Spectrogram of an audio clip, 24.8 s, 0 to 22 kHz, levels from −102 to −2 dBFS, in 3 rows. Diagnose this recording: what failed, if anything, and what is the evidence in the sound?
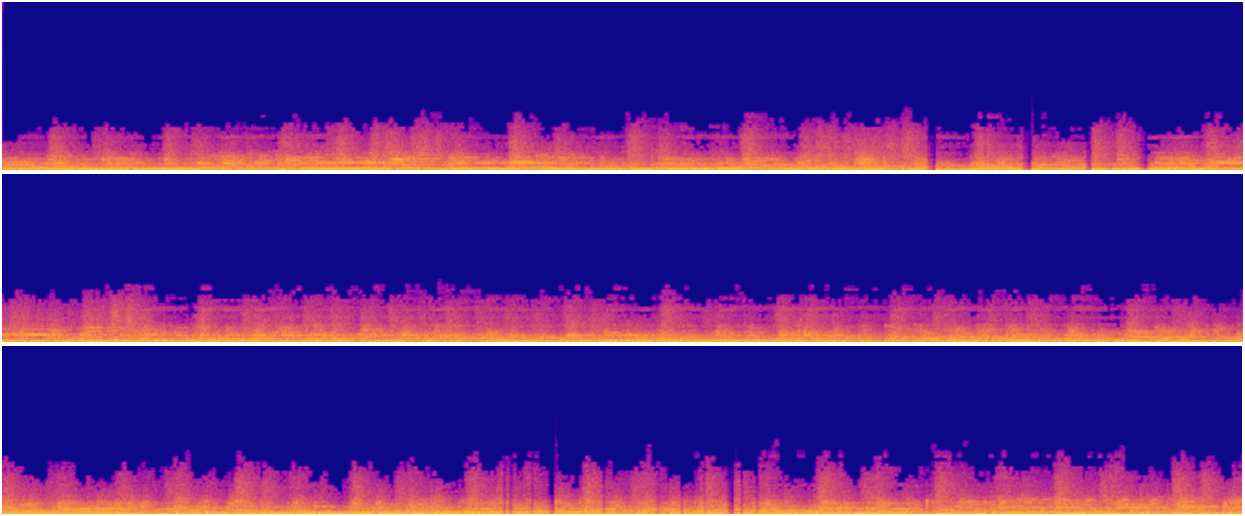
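The fault is in the network stage: repeated packet loss, heard as a robotic sound from 6.15 to 7.65 s and again from 19.87 to 21.60 s. Each stretch turns choppy, with holes up to 61 ms and 48 ms long covering roughly a sixth of the span. The receiver patches each hole by stretching the last good sound forward. Unlike a driver or buffer underrun, there are no hard clicks or silent drops, only this smeared, buzzy fill layered over the Opus call codec's roughly 12 kHz band limit.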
